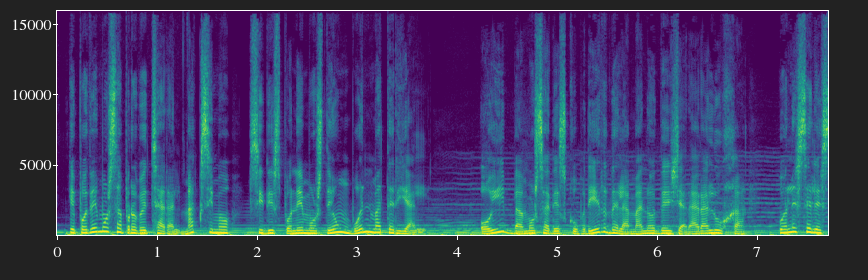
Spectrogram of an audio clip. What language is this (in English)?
Spanish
